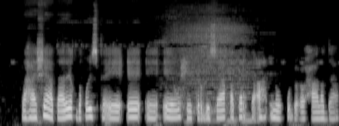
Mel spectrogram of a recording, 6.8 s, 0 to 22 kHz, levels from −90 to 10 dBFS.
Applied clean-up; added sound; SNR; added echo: classical method Wiener filter.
